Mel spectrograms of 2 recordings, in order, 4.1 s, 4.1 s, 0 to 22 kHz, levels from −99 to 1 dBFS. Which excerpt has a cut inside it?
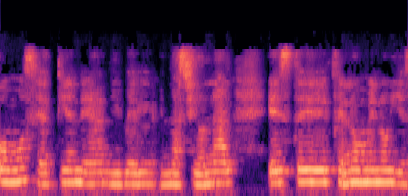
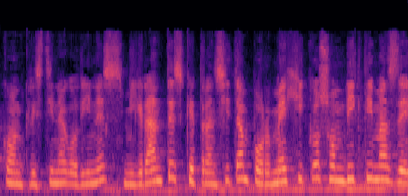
first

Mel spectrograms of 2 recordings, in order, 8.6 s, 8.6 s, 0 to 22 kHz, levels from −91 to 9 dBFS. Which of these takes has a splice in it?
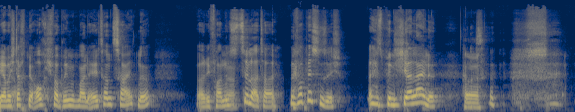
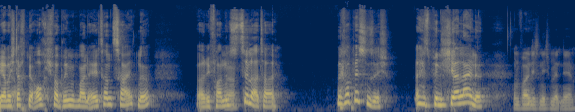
first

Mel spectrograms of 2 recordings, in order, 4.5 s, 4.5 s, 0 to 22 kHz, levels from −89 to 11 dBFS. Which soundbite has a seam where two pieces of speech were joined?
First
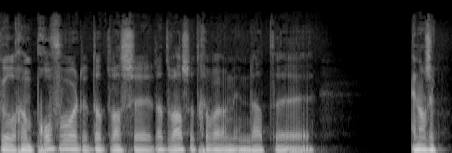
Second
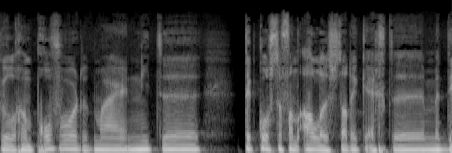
second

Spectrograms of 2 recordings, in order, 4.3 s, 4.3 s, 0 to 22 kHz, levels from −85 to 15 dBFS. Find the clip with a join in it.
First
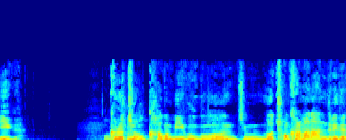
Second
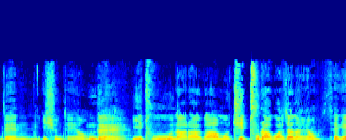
first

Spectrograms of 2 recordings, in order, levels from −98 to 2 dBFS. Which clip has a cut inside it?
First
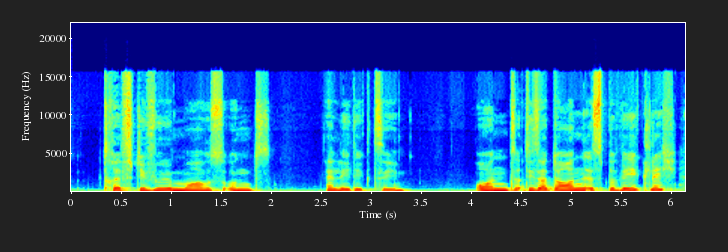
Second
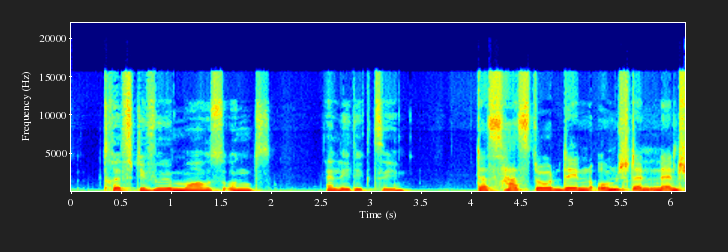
first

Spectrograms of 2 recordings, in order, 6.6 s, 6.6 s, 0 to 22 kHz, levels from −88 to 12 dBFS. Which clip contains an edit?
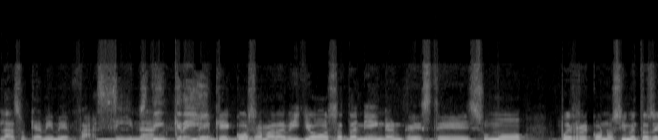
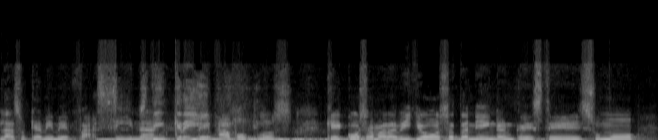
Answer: first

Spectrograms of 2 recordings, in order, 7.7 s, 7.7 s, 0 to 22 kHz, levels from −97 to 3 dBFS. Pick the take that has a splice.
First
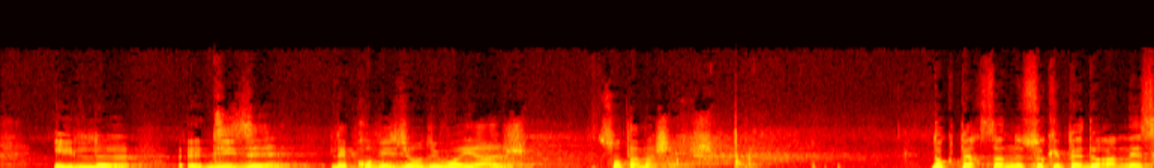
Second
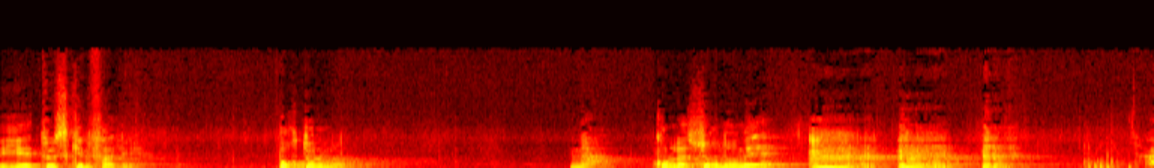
second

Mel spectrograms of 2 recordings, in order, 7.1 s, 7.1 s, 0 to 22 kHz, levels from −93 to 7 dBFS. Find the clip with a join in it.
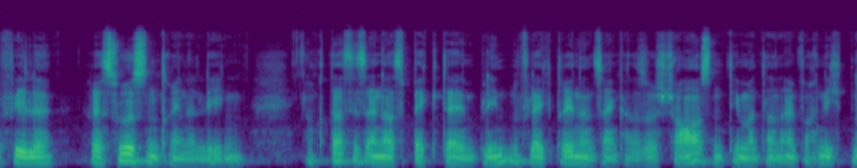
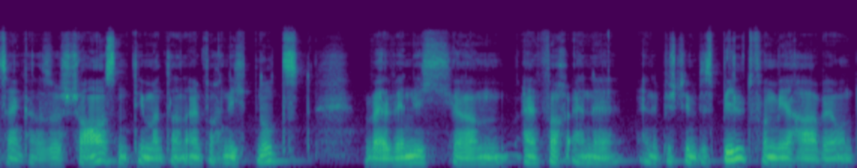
first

